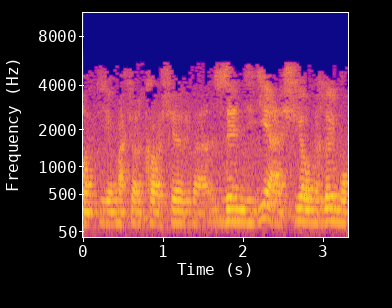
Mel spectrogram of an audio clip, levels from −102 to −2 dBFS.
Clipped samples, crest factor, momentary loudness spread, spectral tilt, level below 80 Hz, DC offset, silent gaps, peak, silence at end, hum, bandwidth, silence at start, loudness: under 0.1%; 16 dB; 4 LU; -11 dB/octave; -52 dBFS; under 0.1%; none; 0 dBFS; 0 s; none; 5.8 kHz; 0 s; -16 LUFS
